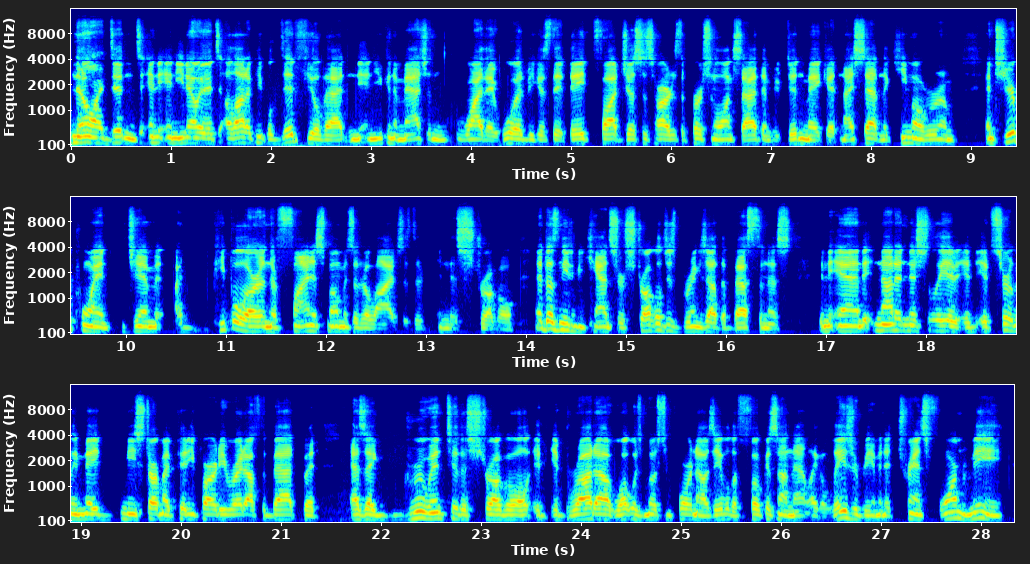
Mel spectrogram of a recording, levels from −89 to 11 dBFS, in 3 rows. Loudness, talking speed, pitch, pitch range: -24 LUFS, 275 wpm, 130 Hz, 120-145 Hz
